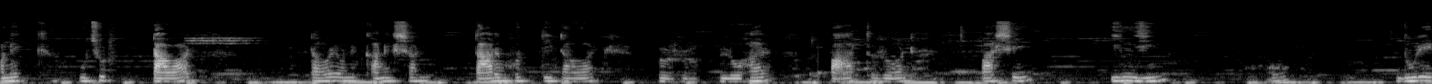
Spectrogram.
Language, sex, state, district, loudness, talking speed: Bengali, male, West Bengal, Dakshin Dinajpur, -25 LUFS, 90 wpm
